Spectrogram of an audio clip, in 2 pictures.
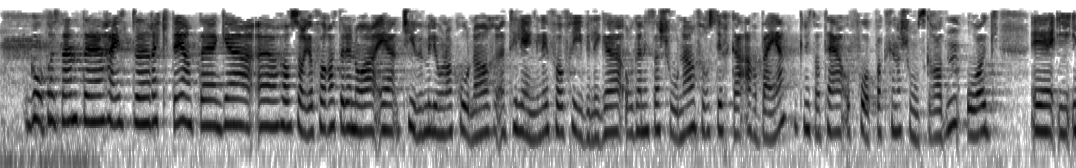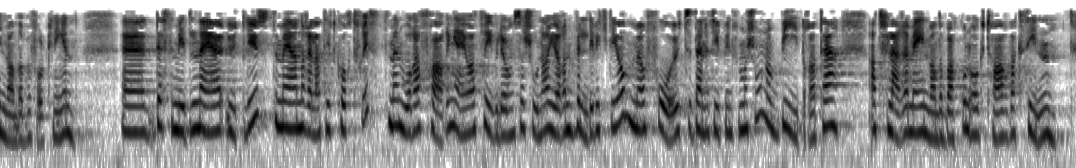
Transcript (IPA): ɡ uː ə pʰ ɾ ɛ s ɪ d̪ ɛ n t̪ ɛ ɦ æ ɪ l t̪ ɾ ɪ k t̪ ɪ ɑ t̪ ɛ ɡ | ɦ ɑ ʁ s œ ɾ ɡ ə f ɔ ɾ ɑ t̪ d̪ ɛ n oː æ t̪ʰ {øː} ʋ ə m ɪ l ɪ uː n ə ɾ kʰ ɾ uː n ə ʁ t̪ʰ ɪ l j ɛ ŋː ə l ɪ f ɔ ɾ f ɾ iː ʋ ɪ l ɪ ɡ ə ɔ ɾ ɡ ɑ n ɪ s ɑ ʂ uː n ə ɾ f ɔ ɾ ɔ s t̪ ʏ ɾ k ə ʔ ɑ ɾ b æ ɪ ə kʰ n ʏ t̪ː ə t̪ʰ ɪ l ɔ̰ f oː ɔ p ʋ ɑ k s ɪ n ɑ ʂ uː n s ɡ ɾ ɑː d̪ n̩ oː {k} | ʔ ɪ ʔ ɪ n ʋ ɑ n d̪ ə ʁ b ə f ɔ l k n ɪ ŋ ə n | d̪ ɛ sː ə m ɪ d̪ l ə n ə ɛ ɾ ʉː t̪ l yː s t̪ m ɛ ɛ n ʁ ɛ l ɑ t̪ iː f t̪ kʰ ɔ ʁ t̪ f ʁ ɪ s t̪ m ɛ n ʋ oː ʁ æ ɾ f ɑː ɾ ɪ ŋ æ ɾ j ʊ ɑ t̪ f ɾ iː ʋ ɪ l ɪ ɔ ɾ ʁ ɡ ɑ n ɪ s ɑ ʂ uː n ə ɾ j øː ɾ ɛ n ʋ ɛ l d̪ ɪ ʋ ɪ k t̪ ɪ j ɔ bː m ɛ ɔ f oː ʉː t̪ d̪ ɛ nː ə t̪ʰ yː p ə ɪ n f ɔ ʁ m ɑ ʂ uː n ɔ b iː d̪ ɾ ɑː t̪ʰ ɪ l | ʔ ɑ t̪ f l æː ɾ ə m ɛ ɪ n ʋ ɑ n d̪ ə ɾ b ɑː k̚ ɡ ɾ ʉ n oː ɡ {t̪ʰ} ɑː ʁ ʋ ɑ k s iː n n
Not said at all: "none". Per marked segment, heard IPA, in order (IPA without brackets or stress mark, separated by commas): yː, ɡ, t̪ʰ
